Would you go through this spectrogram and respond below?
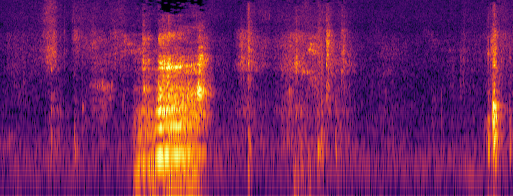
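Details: Pit bull making silly noises in the morning indoors: one grumbling, growly vocal burst lasting under a second, then quieter snuffles and a short sharp sound at the end.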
